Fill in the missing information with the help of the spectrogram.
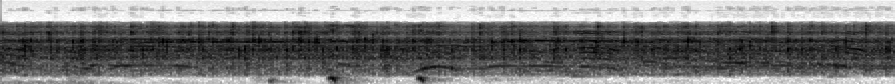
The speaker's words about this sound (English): Oh, she's clapping now, is she?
